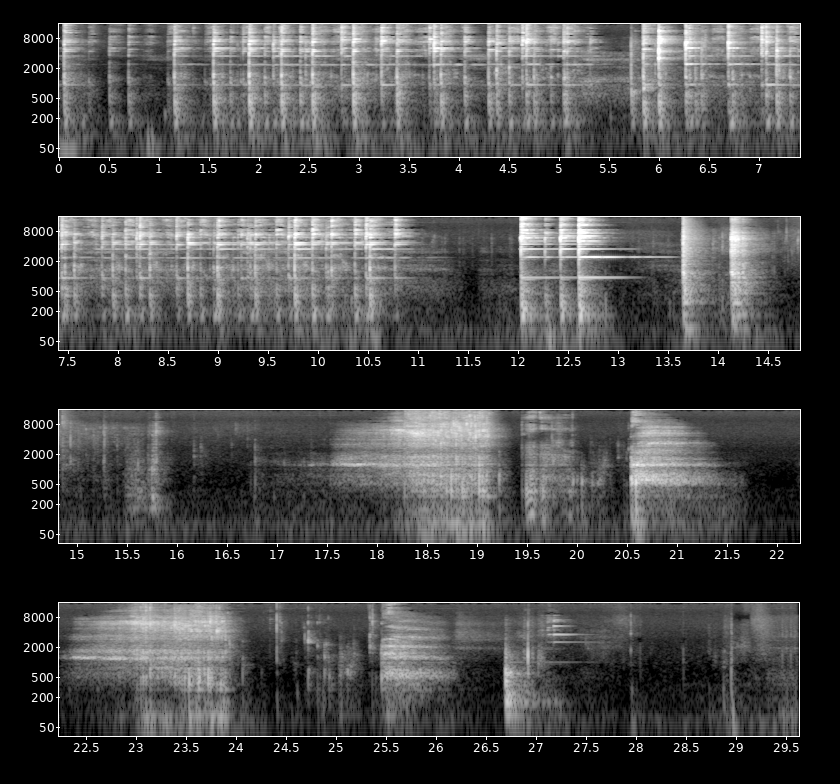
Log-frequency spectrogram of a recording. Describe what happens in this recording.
I stirred my tea with a spoon and took a enjoyable sip.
